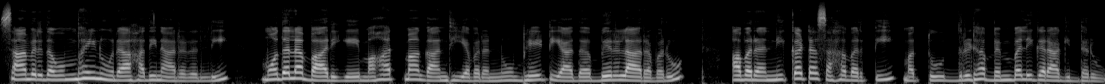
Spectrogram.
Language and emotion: Kannada, neutral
